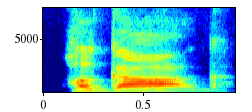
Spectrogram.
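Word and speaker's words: חג: here age 2287 so the word for that in Hebrew is hog hog U which is spelled c h a g a g so that's what this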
